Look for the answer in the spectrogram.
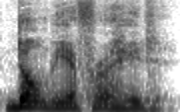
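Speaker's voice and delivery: God quietly reassuring his people; calm voice of God. Acted. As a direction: speak it gently as God comforting. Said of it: "the word of the Lord is".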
